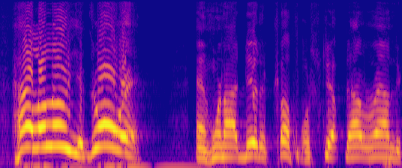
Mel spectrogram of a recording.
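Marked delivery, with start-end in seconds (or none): 0.1-1.4 loud, high shout of praise; reared-back hallelujah shout. Retold or imitated. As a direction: rear back and belt out the praise. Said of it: "I just reared back and said".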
